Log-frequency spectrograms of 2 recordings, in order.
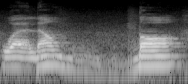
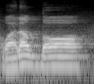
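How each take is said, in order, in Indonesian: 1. Bunyi d ditarik panjang sebelum dilepas. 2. Bunyi d dilepas dengan cepat sekaligus. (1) "Istitolah itu prosesnya agak lama" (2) "nggak langsung"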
